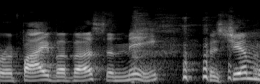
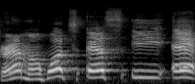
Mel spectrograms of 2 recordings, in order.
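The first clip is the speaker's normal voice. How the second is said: put-on acted, big, booming, loud, high-pitched kid voice; 8 semitones higher than usual. Retelling asking grandma a question as a little kid in the dining room: big voice. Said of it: "in a big voice".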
